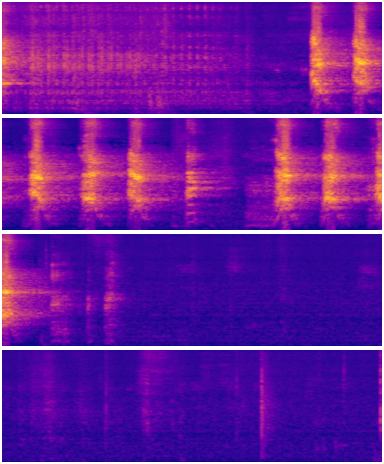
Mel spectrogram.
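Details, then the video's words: Labrador Retriever puppy aged eight weeks barking at a door stop: a rumbling growly stretch, then two runs of shrill rapid yaps, about two per second, before falling silent apart from faint clicks. "Puppy attacks door stop"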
